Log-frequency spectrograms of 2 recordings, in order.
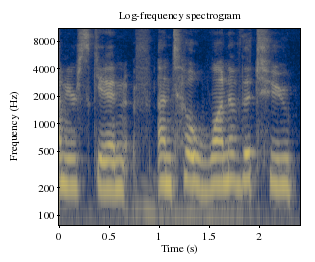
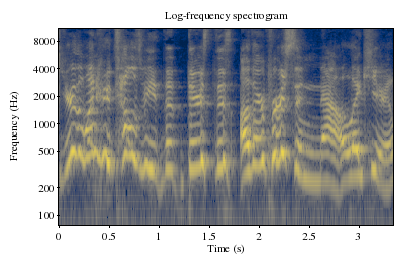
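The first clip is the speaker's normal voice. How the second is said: higher, louder mock protest; worked up; 6 semitones higher, 9 dB louder than usual. Regulus throwing it back at Sirius, worked up. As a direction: retell it as an agitated complaint. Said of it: "he's a little worked up".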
